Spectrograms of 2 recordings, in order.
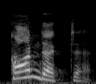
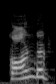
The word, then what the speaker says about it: conduct: So the stress is on second syllable as a verb.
